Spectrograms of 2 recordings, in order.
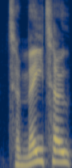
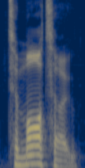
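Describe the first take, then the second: First: "tomato" with the middle a as in day, tə-MAY-to; American tomato. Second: "tomato" with a broad open middle a, tə-MAH-to; British tomato. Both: Shown as a demonstration.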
